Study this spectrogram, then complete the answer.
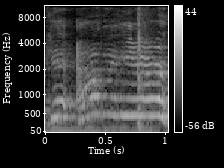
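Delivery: high, laughing mock dismissal; laughing disbelief. Mother reacting to the stranger, laughing high. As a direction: laugh it off in delight. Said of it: "I'm like".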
